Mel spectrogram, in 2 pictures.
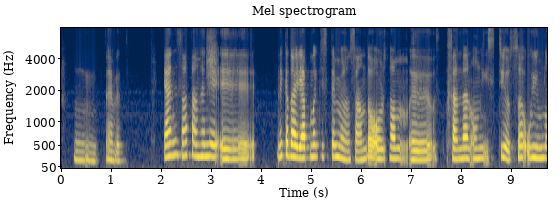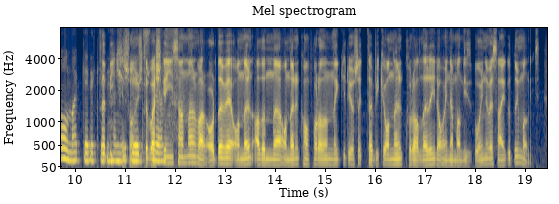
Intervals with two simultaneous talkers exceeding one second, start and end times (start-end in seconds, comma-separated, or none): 10.5-11.8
